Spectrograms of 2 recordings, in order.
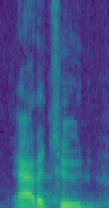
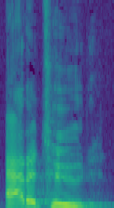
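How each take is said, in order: First: Said in the usual way. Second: "Attitude" said loud and high, falling; emphatic word. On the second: Shown as a demonstration. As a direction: proclaim "Attitude" with force.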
